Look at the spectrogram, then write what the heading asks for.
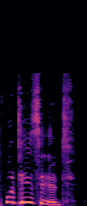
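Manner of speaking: frightened woman nearly screaming at the man shaking her. Acted. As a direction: let the question break into a scream. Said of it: "she almost screamed".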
